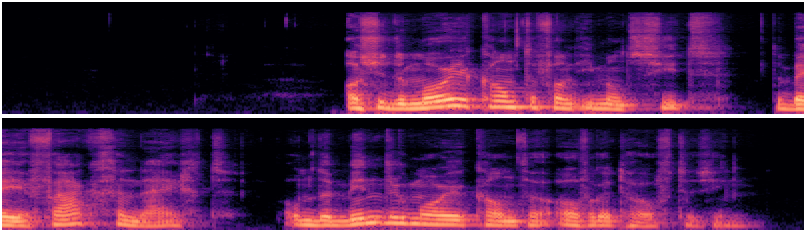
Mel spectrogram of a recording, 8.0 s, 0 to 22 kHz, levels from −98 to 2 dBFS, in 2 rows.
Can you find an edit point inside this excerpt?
yes; 1 cut; at 3.7 s

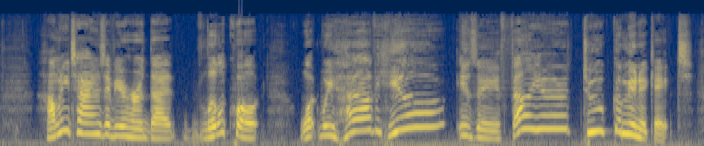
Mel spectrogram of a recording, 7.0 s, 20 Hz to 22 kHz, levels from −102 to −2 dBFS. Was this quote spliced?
no; 0 cuts

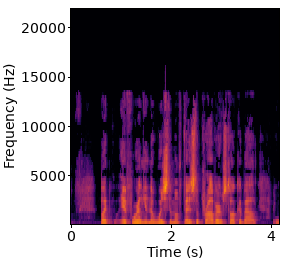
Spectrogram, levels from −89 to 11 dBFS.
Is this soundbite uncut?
no; 2 cuts; at 1.4 s, 2.2 s

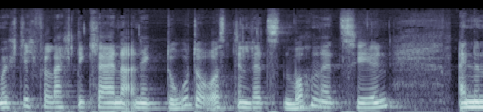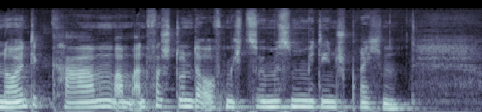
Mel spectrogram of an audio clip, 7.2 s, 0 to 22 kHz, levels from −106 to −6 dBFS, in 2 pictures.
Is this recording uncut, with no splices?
no; 4 cuts; at 3.4 s, 3.9 s, 4.8 s, 5.5 s

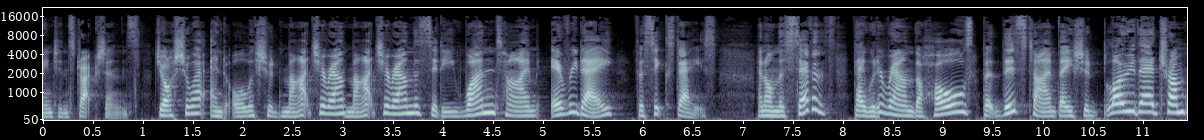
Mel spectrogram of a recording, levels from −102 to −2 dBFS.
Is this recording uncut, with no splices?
no; 6 cuts; at 1.1 s, 2.1 s, 3.0 s, 7.9 s, 8.3 s, 9.3 s

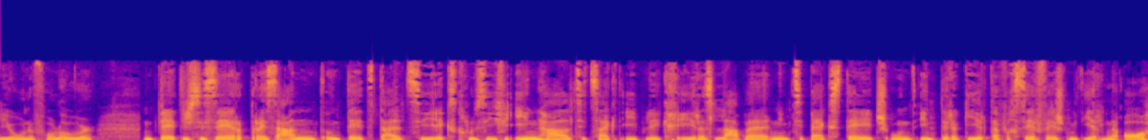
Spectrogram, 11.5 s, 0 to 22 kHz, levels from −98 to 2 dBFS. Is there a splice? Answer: yes; 1 cut; at 1.4 s

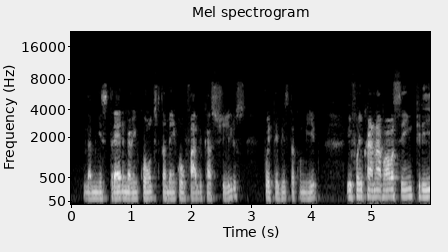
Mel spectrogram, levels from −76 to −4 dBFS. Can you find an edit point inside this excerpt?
no; 0 cuts

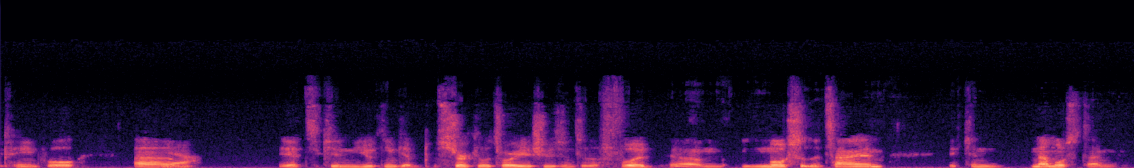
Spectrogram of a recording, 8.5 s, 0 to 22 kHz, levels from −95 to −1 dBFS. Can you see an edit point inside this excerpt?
no; 0 cuts

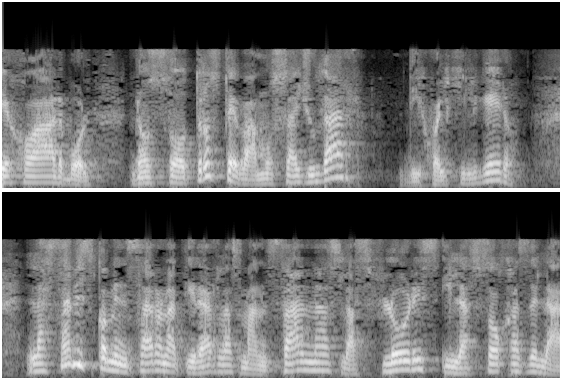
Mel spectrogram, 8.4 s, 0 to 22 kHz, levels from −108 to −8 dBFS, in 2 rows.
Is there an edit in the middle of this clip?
no; 0 cuts

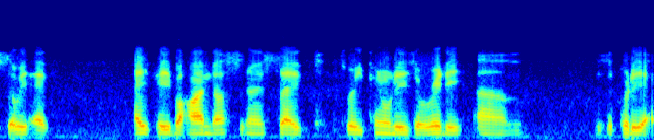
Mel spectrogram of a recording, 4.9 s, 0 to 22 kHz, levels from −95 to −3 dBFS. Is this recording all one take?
no; 2 cuts; at 2.5 s, 3.5 s

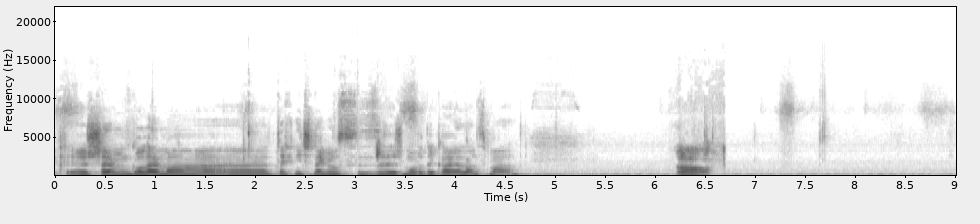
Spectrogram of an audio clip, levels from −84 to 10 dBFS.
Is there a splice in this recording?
yes; 2 cuts; at 2.2 s, 3.4 s

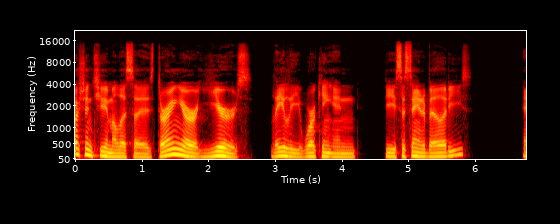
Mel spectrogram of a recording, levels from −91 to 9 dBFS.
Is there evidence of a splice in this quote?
no; 0 cuts

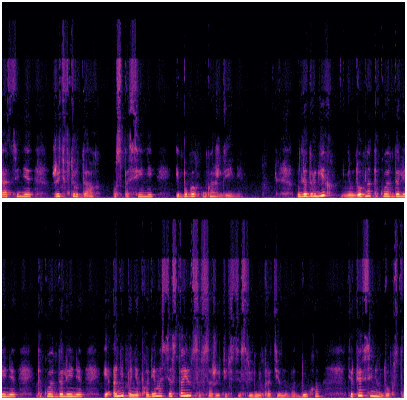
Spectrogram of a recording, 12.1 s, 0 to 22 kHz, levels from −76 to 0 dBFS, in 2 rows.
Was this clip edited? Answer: yes; 1 cut; at 6.6 s

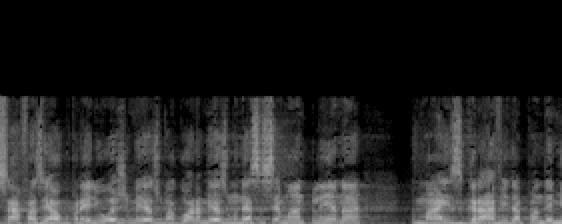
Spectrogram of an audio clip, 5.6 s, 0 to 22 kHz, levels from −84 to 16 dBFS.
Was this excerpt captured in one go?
no; 2 cuts; at 3.0 s, 4.1 s

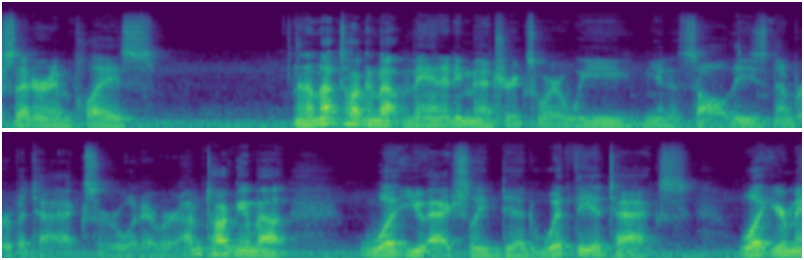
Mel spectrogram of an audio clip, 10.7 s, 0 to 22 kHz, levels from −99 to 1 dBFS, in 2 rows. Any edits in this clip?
no; 0 cuts

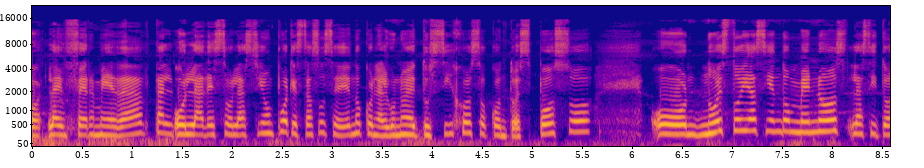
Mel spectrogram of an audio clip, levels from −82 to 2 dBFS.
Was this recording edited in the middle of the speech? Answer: yes; 2 cuts; at 1.4 s, 2.6 s

